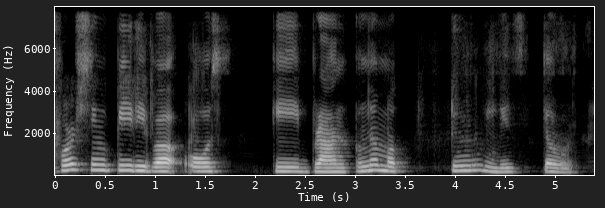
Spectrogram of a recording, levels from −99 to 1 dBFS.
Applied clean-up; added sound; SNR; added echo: neural mask model DeepFilterNet 3.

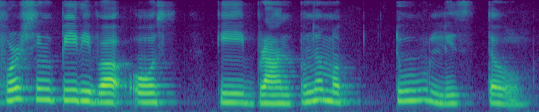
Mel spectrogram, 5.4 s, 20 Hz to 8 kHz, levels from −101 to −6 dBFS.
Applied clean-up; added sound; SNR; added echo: none; none; none; none.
